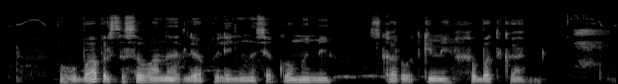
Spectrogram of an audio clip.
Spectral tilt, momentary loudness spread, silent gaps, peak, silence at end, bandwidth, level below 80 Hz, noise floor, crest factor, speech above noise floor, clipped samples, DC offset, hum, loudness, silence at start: -4.5 dB/octave; 16 LU; none; -10 dBFS; 0.15 s; 11.5 kHz; -56 dBFS; -52 dBFS; 22 dB; 23 dB; under 0.1%; under 0.1%; none; -30 LUFS; 0.15 s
